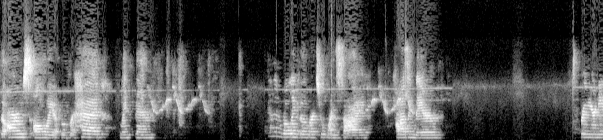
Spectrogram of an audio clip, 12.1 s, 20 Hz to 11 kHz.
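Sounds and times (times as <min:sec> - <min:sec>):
bird warbling call: 0:02.8 - 0:04.2, 0:07.2 - 0:08.6.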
